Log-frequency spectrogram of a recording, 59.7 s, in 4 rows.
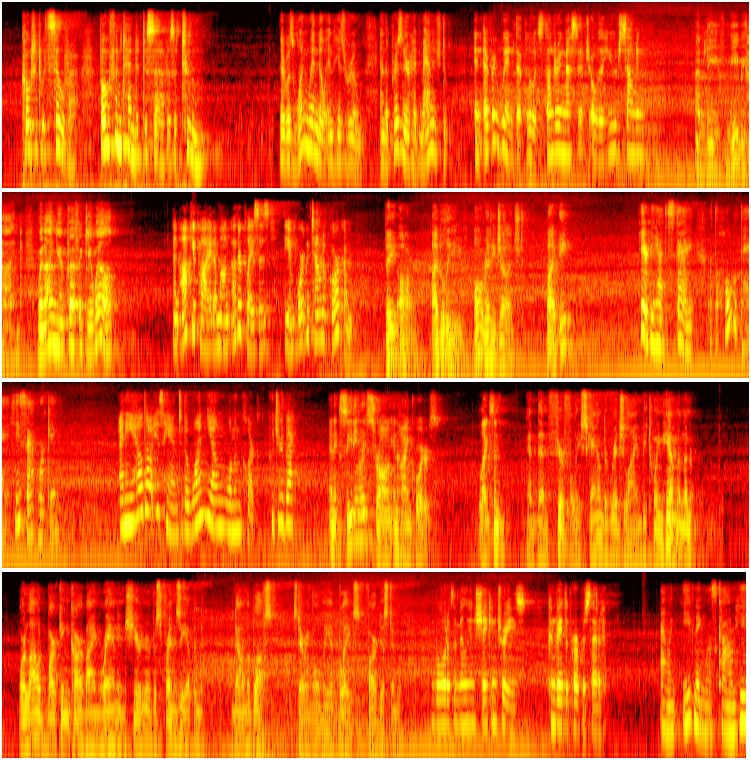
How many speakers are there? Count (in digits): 10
